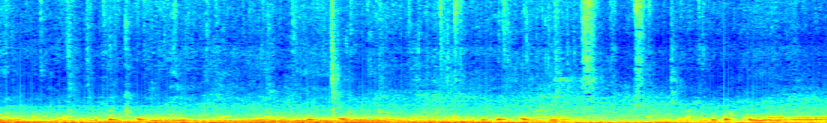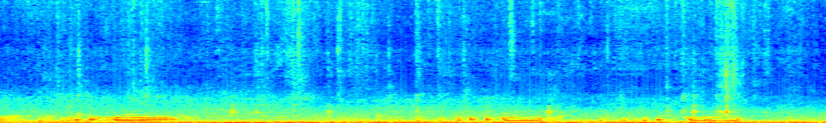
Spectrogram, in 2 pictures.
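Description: Pet pigeons coo outdoors, soft low rolling calls repeating in short bursts at moderate distance over a faint background hum, with no talking.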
